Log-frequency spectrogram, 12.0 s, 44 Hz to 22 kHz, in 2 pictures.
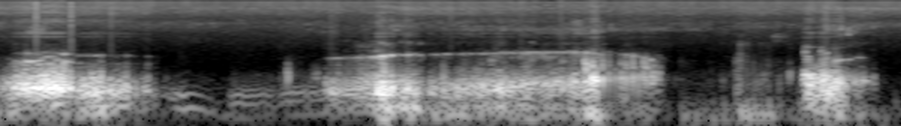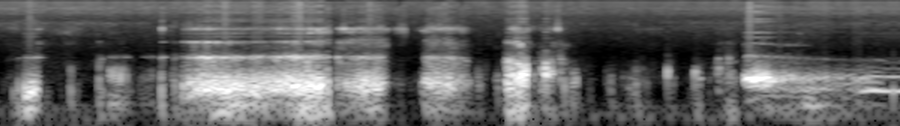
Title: stomach growling 5 (over five minutes of stomach growling)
